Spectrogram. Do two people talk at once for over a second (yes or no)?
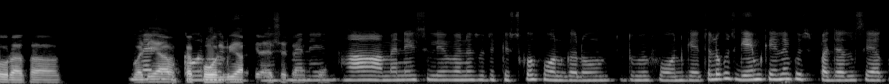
yes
